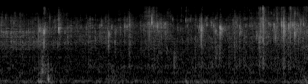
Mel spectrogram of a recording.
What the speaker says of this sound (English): I'm gonna fry them in butter and olive oil, okay?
